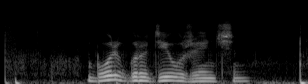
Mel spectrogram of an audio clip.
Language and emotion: Russian, sad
